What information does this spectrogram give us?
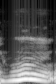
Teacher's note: نتم ضمة الهاء، نصبر على الميم بعدها حرف العين، فالحكم إظهار شفوي مع غنة ناقصة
